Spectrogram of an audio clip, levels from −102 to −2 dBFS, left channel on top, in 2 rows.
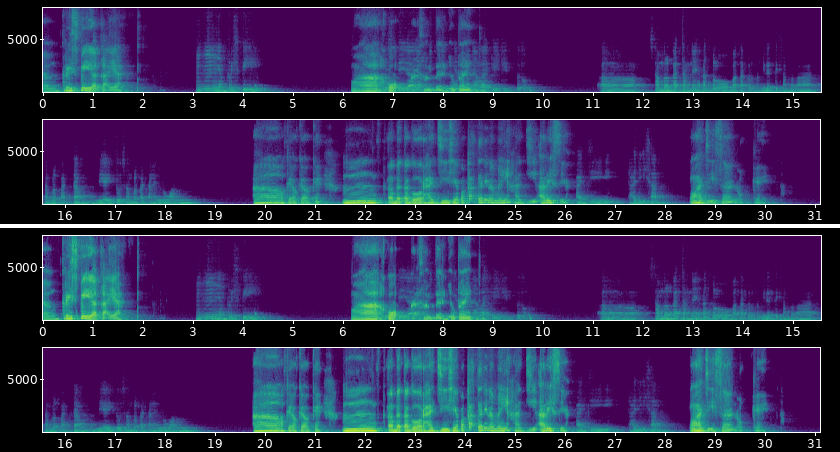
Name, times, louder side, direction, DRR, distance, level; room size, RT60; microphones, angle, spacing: voice 1, 0.0-1.6 6.2-7.1 7.4-8.6 19.8-26.1 28.5-30.0, right 4 dB, 50° right, 0.5 m, -26 dB
voice 2, 3.1-4.4 6.8-9.7 11.1-11.9 12.2-18.5 26.2-26.9 27.3-28.0, equal, 30° left, 2.6 m, -46 dB
15.0 x 10.5 x 8.7 m
head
